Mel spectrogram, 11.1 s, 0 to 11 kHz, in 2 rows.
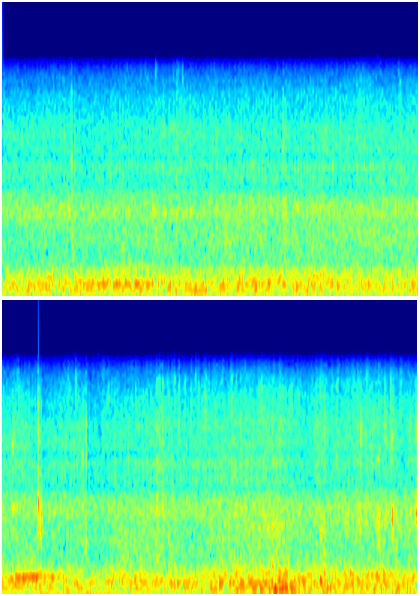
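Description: Land Rover Discovery's 300Tdi four-cylinder turbodiesel running at low revs as the 4x4 crawls off-road through a muddy bomb hole, with a few clicks and knocks, the sharpest about six seconds in.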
